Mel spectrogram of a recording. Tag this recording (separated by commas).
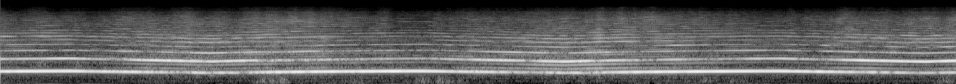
Siren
